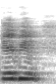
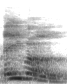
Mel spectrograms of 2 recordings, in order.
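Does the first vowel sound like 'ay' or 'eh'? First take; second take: eh; ay. First: The first vowel is a short 'eh' sound. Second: The first vowel is a gliding 'ay' sound. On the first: The speaker calls it wrong. "এর সঠিক উচ্চারণ কিন্তু টেবিল নয়" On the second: The speaker calls it right. "এর সঠিক উচ্চারণ হলো টেইবল"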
